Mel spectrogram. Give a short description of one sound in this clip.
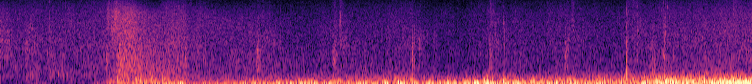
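Wind gusts loudly outdoors.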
